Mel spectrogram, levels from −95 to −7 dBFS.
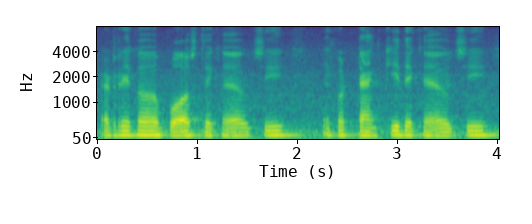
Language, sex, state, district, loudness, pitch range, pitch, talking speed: Odia, male, Odisha, Nuapada, -17 LUFS, 110-120 Hz, 115 Hz, 105 wpm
